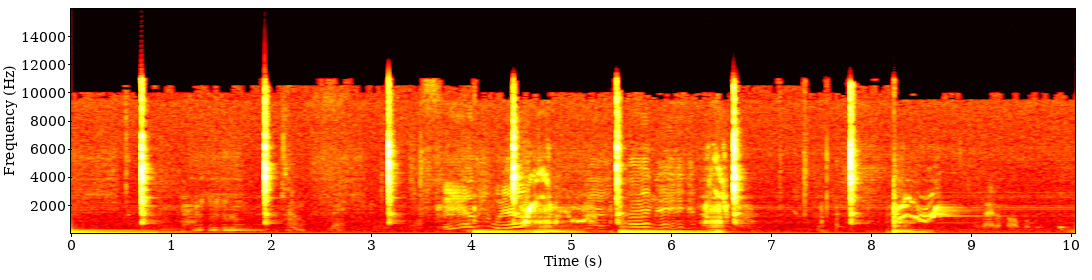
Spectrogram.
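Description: Electric bass guitar playing a few low held notes between songs, with sharp clicks repeating at a steady pace about every second and a quarter, and some gliding, warbling higher sounds in between.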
